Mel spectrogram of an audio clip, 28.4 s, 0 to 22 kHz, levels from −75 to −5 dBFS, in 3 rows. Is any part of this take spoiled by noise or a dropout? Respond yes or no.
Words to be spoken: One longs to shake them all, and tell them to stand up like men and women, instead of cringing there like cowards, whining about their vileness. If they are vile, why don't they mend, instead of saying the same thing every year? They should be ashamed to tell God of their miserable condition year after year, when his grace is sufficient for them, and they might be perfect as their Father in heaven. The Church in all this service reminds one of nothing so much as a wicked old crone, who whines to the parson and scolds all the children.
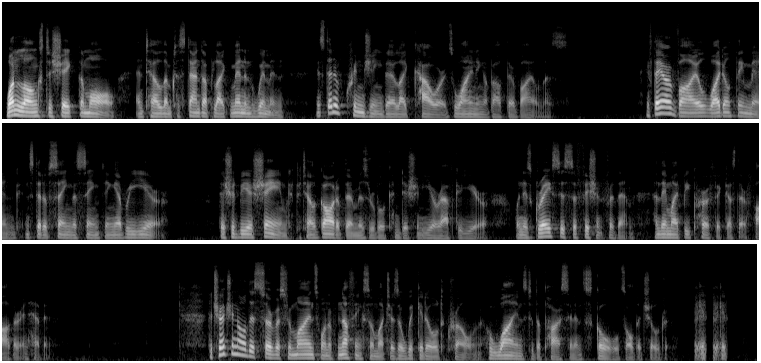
yes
